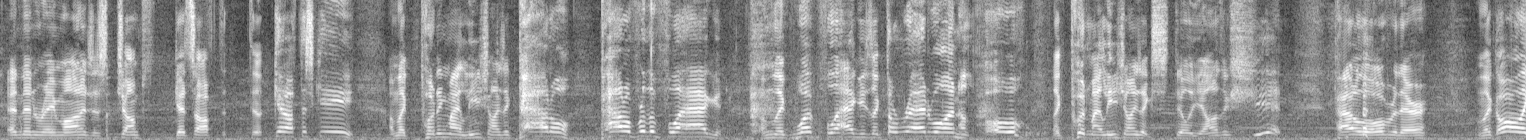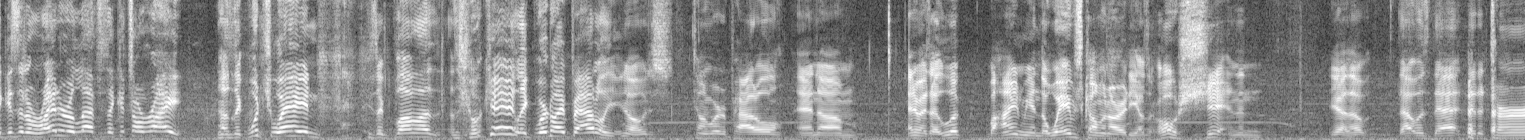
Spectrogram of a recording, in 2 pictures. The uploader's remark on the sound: LIVE EPISODE 1 of 3 at Surf Ranch Pro pres by 805 Beer. This first installment was filmed live at the Surf Ranch Pro presented by 805 Beer around a fire pit in front of Perkins Lake as the Night Surfing Session was underway.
